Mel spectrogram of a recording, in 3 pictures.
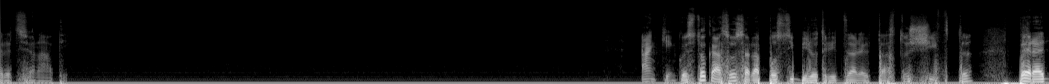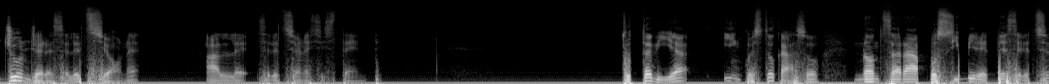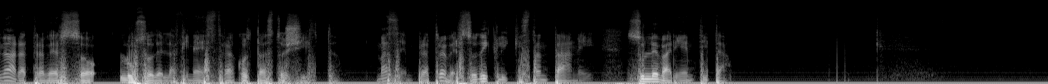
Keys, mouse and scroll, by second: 1.3-2.5 drag, 4.4-5.5 drag, 9.1-10.5 shift+drag, 12.5 shift+click, 14.7 shift+click, 17.4-18.5 shift+drag, 25.4 shift+click, 26.9 shift+click, 28.7 shift+click.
